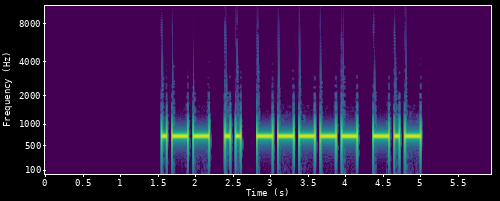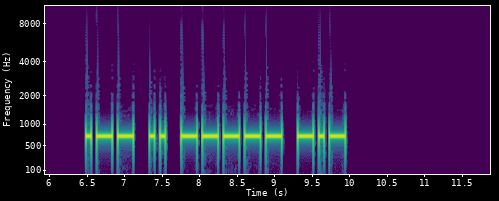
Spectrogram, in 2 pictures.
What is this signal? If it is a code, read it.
Morse code, heard as a keyed tone, about 17 wpm, 700 Hz. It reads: WI0K WI0K
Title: USA Call Signs - 4 Characters - Repeated 2x - 17wpm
